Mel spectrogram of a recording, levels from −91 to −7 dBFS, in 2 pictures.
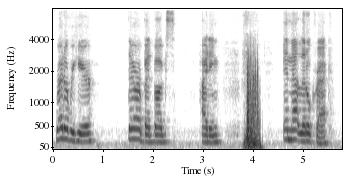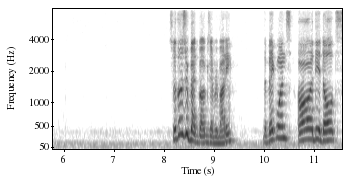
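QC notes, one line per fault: No faults found in this clip. The audio went through a WebRTC call path and has no content above 8 kHz, which fits a wideband codec such as G.722.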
